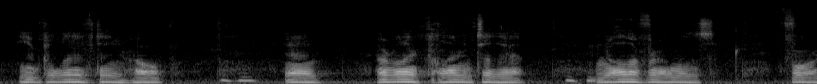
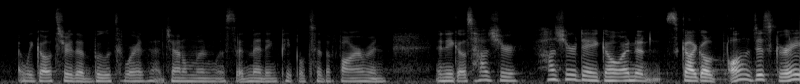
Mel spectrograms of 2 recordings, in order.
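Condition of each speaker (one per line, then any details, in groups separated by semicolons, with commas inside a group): Lou Gehrig's disease; onset index finger, spread to left hand, arm, neck, feeding tube, tracheostomy; 13 years since diagnosis, neck brace, ventilator via tracheostomy, no hand use; swallowing and speaking affected last, voice affected
No condition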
